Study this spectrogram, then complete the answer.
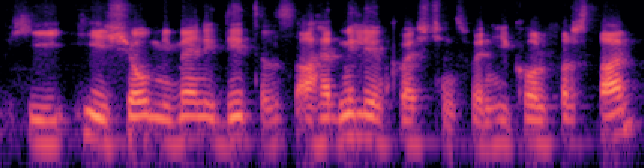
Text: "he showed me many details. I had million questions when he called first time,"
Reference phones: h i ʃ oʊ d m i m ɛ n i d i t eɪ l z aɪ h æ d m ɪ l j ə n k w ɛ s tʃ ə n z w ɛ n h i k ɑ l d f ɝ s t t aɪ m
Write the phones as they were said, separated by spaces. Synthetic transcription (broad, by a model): h i ʃ oʊ d m i m ɛ n i d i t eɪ l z aɪ h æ d m ɪ l j ə n k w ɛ s tʃ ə n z w ɛ n h i k ɑ l d f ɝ s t t aɪ m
